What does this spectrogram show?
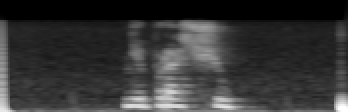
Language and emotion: Russian, angry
